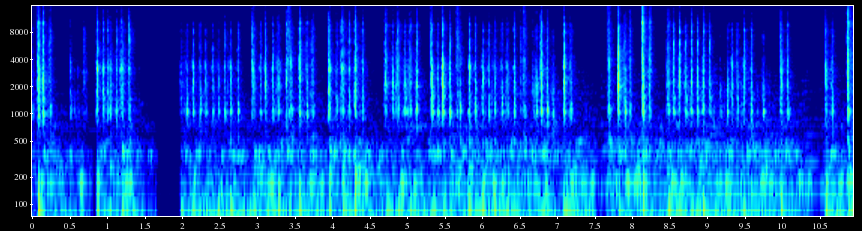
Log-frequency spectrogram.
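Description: Computer keyboard being typed on: a few scattered keystrokes, a short gap about two seconds in, then fast runs of keystrokes with brief pauses between bursts.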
